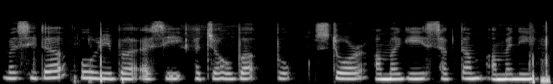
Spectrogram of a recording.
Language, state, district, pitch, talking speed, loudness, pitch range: Manipuri, Manipur, Imphal West, 260 Hz, 95 wpm, -18 LUFS, 250-280 Hz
